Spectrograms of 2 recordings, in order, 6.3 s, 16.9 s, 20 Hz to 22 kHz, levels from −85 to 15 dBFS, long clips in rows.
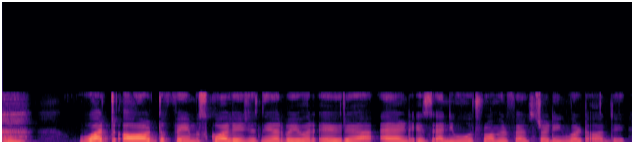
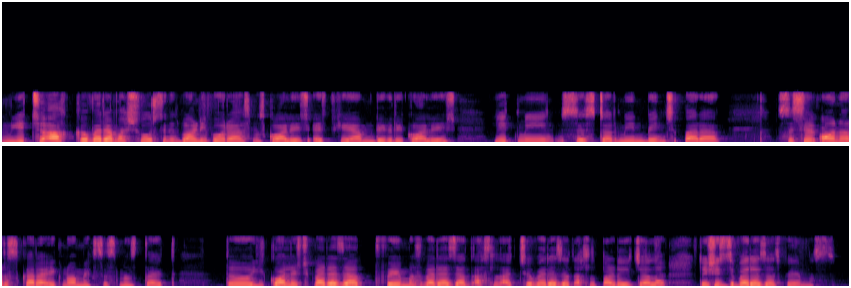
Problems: constant background noise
